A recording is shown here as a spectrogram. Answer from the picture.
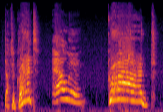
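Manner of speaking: high, drawn-out searching calls; calling out. Acted. Searcher calling for Doctor Grant at the wreckage, high holler. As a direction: holler for someone missing.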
